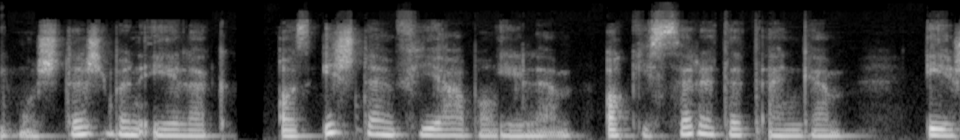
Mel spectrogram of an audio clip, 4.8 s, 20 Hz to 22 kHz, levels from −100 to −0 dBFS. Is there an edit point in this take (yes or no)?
yes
